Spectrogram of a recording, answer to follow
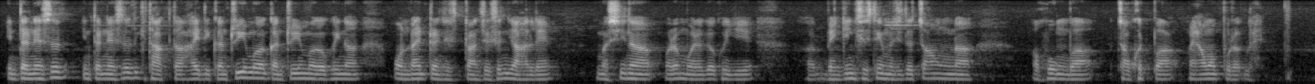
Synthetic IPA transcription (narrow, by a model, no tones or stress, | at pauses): intɐɾnesintɐɾnes̬nɐlkitʰak̚tɐɦajdikɐntɾiɐmɐɡɐkɐntɾiɐmɐɡɐːkʰojnɐonlajntɾetɾansek̚sʰɐnjaɦɐlːe | mɐsinɐmɐɾɐmojɾɐɡɐɐkʰojɡi | beŋkiŋsistemɐs̬idɐt͡ʃawnɐ | ɐɦoŋbɐt͡ʃawkʰɐt̚pɐmɐjamɐpuɾɐk̚le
